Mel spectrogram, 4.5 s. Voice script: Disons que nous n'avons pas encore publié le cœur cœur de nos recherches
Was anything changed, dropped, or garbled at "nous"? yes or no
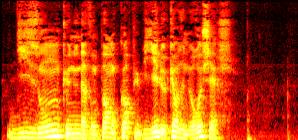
no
